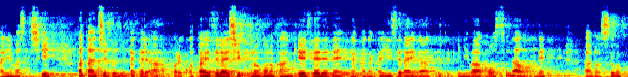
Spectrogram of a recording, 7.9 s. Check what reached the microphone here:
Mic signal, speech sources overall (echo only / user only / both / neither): user only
